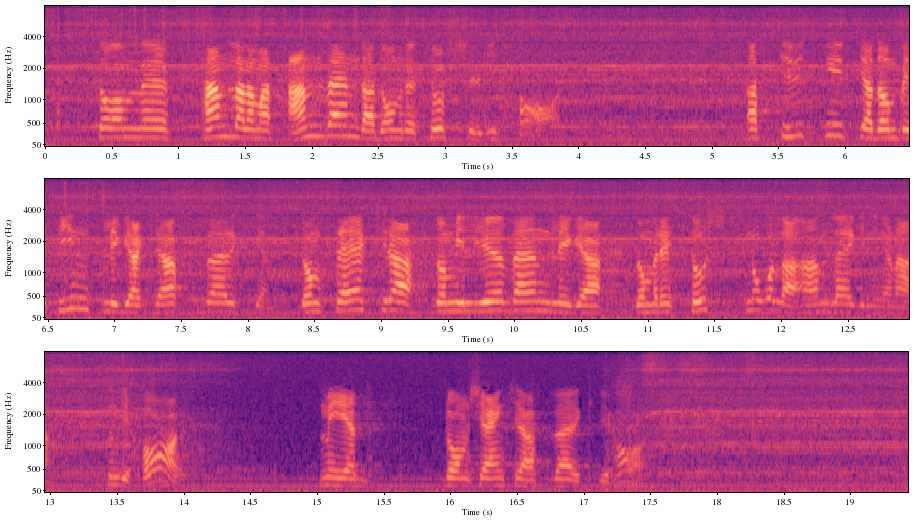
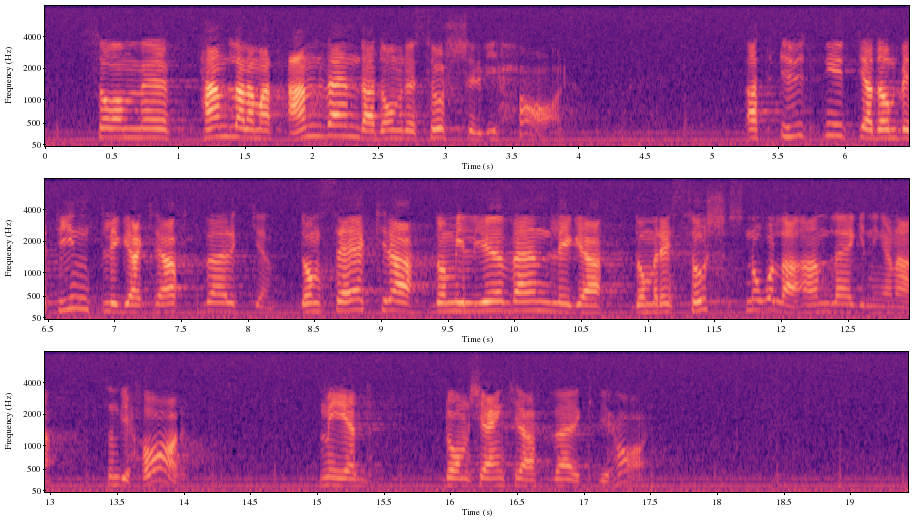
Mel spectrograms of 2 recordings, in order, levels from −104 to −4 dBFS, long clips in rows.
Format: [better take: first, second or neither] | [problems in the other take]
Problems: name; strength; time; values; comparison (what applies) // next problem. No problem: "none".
second | background sound (Domestic sounds, home sounds); 11 dB below the speech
